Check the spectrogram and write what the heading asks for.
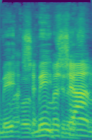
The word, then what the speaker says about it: Machin: Jeroboam Machin, Machin, Machan, I think it is. Yeah, Machan, whatever.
